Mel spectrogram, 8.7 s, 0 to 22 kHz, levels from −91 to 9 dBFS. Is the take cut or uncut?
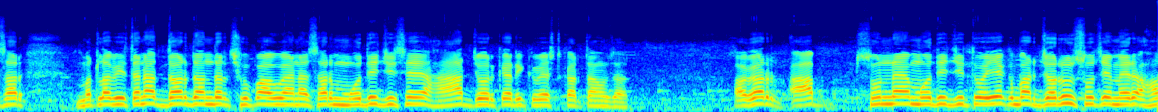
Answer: uncut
